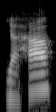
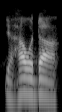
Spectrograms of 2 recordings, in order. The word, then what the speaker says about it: Yahawada: And the name is pronounced in ancient Hebrew as Yahawada. Yahawada. Yahawada.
